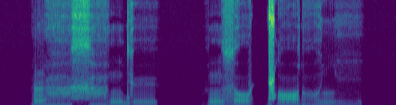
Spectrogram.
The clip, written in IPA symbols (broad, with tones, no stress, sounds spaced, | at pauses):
ɭ a̤˥˩ x a̤˥˩ n d y˧˥ | n z o˥˩ ǁ ɔ˧˥ ɾ ɔ̤˥˩ ʎ i̤˥˩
